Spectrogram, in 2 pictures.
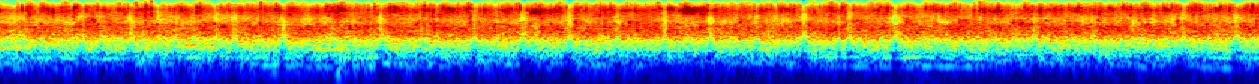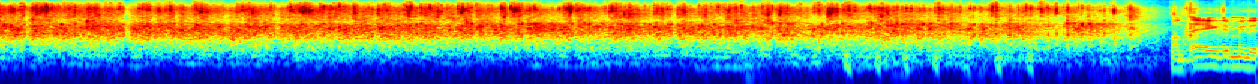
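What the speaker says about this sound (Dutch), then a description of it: "En ik zou toch een applaus willen geven voor..." Sustained, loud applause fills a parliament chamber for a retiring guard, a dense roar of many hands that holds steady before cutting off abruptly at the end.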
